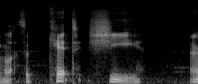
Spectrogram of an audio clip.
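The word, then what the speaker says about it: Cait Sith: but Keith Sith is Irish and is actually pronounced KET she I was never gonna get catchy all right I know Kechi is from one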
